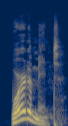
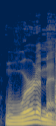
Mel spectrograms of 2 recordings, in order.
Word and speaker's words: Wordament: Wordament? – Wordament. – How do you spell that? – Word-A-Ment. – Okay, Wordament. – M-E-N-T.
